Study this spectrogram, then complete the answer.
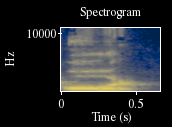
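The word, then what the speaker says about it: אור: Se pronuncian igual, or, pero or con aleph es luz y or con ayin es piel.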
